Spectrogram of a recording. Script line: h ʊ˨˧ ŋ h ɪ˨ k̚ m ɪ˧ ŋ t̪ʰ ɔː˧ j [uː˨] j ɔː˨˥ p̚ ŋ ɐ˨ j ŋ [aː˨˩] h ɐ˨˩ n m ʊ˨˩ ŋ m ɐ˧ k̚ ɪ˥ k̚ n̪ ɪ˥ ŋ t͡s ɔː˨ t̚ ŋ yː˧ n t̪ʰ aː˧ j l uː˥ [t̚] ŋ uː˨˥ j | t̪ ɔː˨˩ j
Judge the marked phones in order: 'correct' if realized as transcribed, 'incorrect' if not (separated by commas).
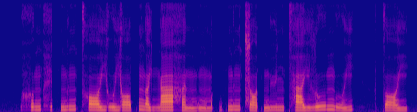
correct, incorrect, incorrect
